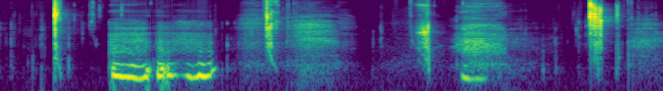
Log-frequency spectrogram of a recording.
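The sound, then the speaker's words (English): Wet, smacking kisses land in a few sharp, close bursts, separated by short pauses, with a brief soft murmured vocal sound among them. “You taste good. I want to give you more kisses.”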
